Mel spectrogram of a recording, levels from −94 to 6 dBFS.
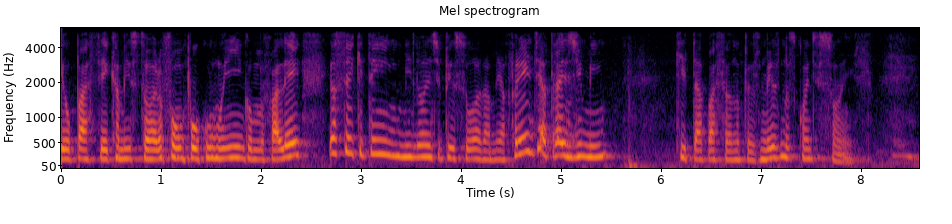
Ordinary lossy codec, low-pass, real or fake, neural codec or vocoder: none; 5.4 kHz; fake; codec, 16 kHz, 16 kbps, FunCodec, trained on Chinese and English, 50 frames a second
